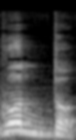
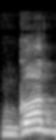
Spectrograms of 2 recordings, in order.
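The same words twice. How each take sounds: First: The first vowel is a rounded 'oh' sound. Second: The first vowel is an open 'aw' sound. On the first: The speaker calls it right. "এটা হবে গদ্য" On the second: The speaker calls it wrong. "যেমন গদ্য না"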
